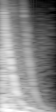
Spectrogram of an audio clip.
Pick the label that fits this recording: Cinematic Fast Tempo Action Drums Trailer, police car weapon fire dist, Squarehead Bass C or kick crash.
police car weapon fire dist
